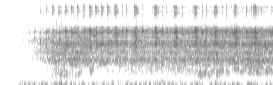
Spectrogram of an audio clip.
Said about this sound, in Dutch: Een krekel.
